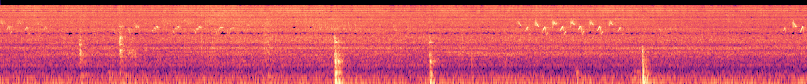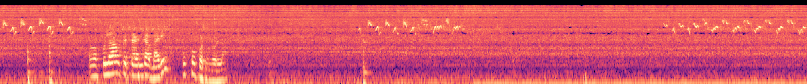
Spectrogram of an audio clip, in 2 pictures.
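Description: Grated zucchini sizzling steadily in a stainless steel pan, stirred with a spatula in several short bursts of quick scraping strokes. A few sharp knocks come from the pan, the loudest about a quarter of the way through.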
